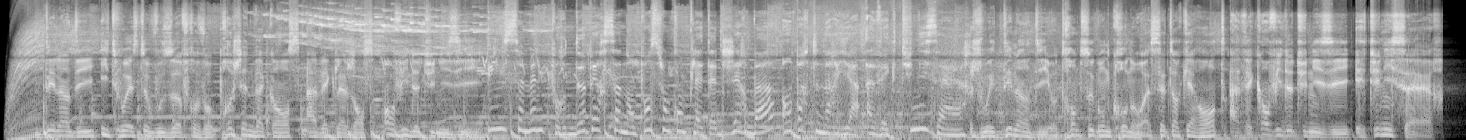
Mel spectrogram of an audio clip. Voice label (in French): Spot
